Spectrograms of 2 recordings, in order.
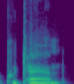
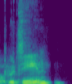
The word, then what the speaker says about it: poutine: Wayne Gretzky Jason Priestley or putan is that how you pronounce it right uh ptin oh poutine poutine poutine that you were talking about French fries with cheese it's poutine it's poutine every time sorry Wayne I mean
